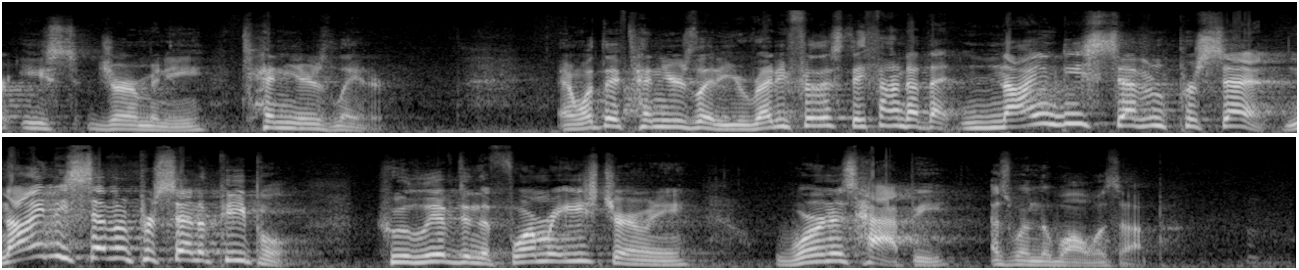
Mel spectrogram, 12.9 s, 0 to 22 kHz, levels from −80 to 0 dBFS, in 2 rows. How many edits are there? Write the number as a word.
two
